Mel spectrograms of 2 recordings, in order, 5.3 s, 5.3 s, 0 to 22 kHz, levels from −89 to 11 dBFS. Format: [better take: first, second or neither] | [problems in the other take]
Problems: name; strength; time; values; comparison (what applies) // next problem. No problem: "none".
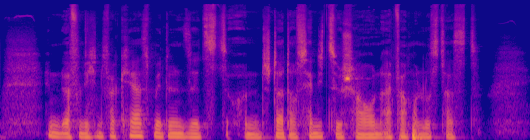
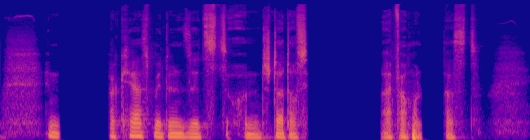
first | audio cutting out; at 0.5 s, at 3 s for 0.5 s and at 4 s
